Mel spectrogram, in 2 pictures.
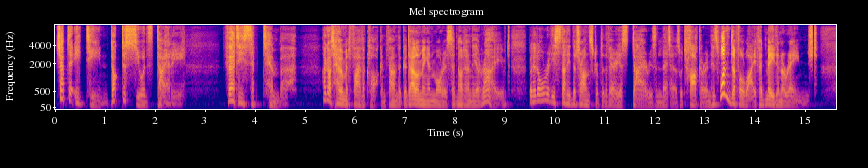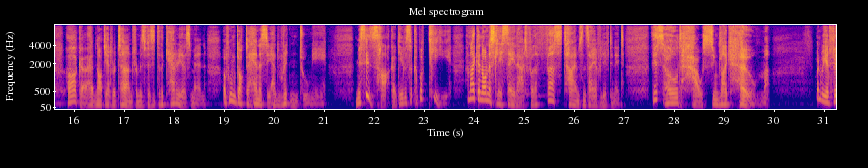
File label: Audiobook; Renfield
